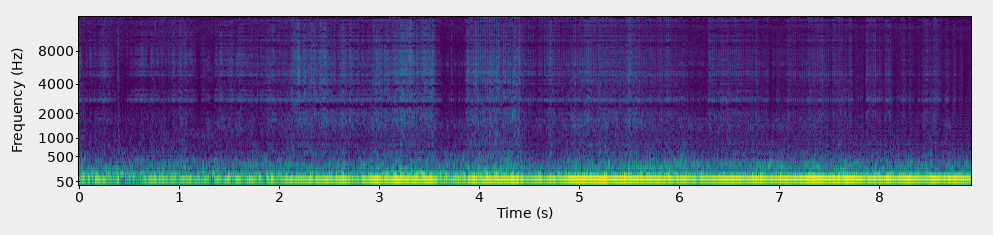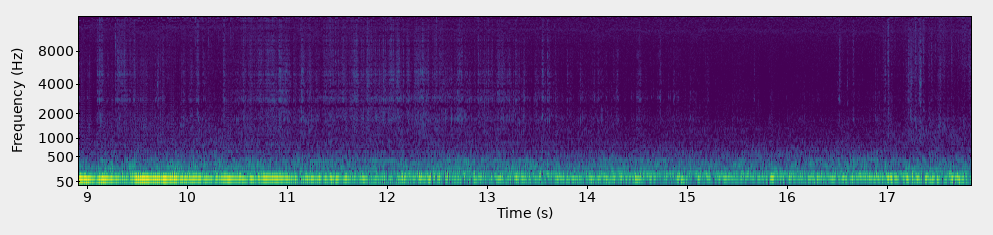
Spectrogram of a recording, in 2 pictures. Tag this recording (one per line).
car-crassing-metal-bridge
space-ship
taking-off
